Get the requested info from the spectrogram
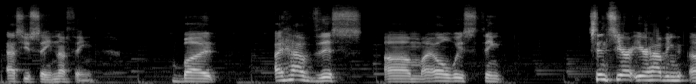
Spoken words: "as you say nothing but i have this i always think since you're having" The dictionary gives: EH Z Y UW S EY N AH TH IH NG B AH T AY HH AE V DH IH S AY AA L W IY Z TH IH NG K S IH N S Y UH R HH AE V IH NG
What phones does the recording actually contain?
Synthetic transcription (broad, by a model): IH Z Y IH S EY N AH TH IH NG B AH T AY HH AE V DH IH S AY AA L W IY Z TH IH NG K S IH N S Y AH R HH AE V IH NG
